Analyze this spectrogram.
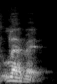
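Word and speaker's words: Leavitt: think so so with me is joining pronounce your last name for me again it's love it love it l-e-a-b-i-t-t that's what you define her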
